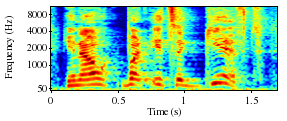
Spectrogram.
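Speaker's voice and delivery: usual speaking voice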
